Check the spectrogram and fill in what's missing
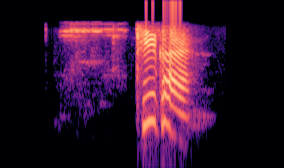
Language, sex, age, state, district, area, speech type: Hindi, female, 60+, Bihar, Vaishali, rural, conversation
